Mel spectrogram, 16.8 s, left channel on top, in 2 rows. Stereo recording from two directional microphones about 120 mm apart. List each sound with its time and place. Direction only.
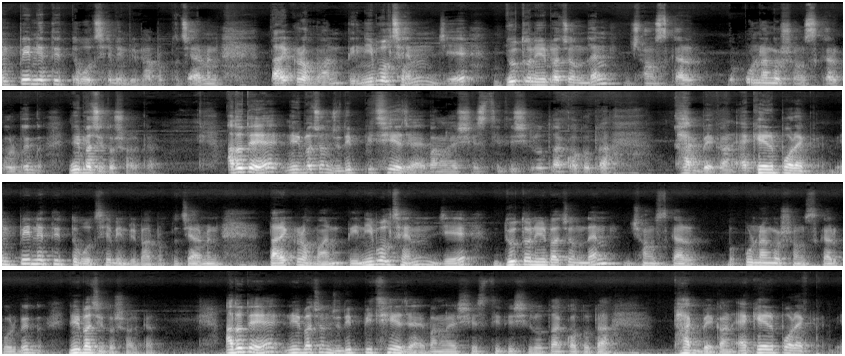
0.2 s a man's voice: 30° left (ahead or behind)
10.7 s a man's voice: 35° left (ahead or behind)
